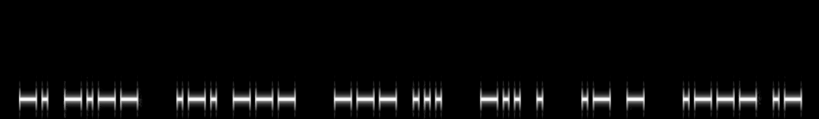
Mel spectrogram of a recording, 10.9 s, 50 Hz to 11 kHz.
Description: Morse code, heard as a keyed tone, about 16 wpm, 600 Hz. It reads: NY RO OS DE AT JA
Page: Korte danske ord 16wpm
